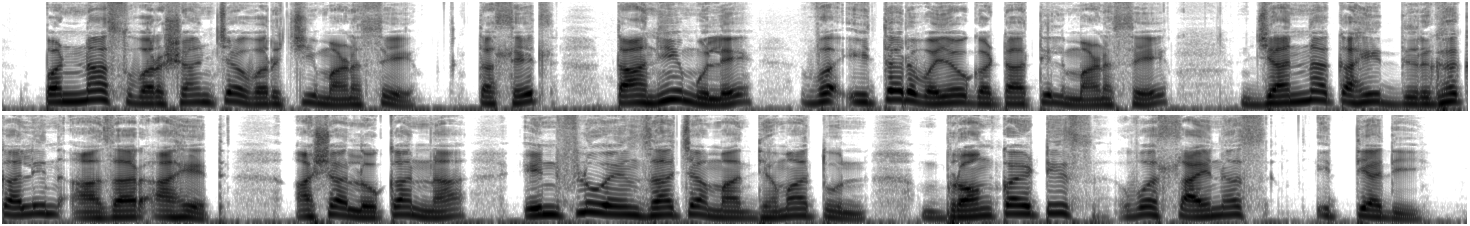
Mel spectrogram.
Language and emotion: Marathi, neutral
